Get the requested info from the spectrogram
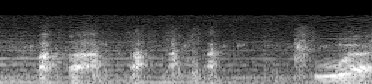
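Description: A man laughing in short, quick bursts, over sustained background music.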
